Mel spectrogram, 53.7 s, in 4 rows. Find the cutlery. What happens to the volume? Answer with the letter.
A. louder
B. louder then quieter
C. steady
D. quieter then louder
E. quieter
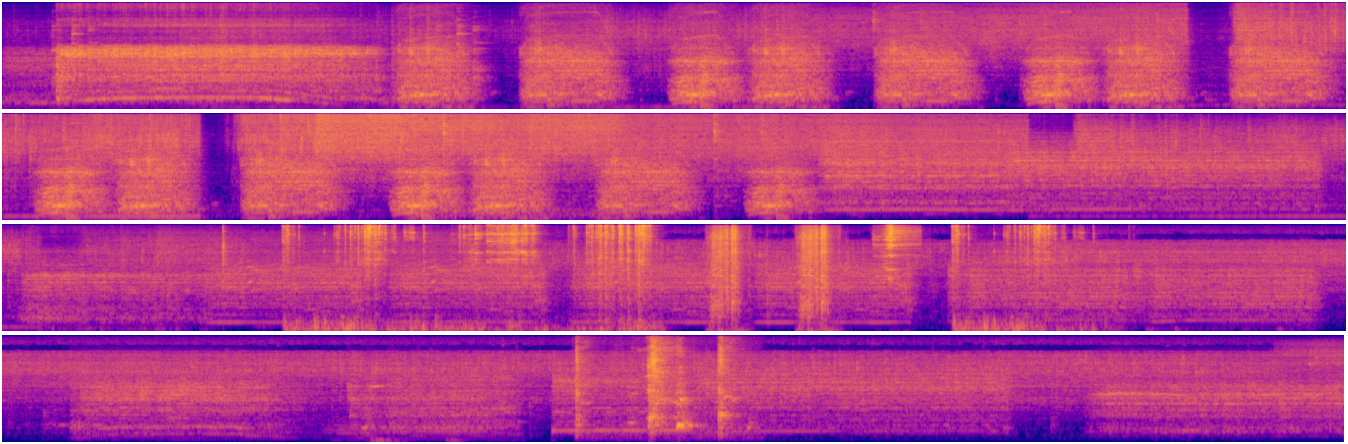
B.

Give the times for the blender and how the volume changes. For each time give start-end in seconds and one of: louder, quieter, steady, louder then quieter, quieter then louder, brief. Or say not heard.
0.0-53.7 quieter.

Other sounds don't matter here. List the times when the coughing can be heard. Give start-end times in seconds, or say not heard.
46.0-47.9.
